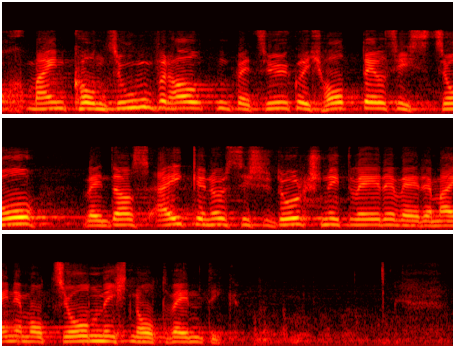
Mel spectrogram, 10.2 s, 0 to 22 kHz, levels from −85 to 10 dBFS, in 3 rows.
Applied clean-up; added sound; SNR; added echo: none; none; none; none.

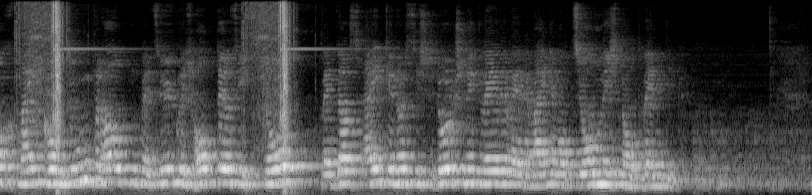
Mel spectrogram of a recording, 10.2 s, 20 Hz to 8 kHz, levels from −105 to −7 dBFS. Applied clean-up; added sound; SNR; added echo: none; Typewriter; 15 dB; reverberation time 1.2 s.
